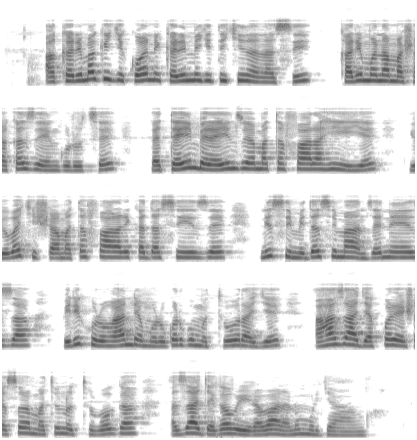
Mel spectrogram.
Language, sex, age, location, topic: Kinyarwanda, female, 18-24, Huye, agriculture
